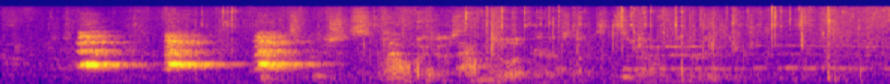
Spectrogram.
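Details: Six-week-old Cavalier King Charles Spaniel puppies being dewormed and having toenails trimmed: three short, steady, mid-pitched yelps about half a second apart, followed by people talking and handling noises.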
